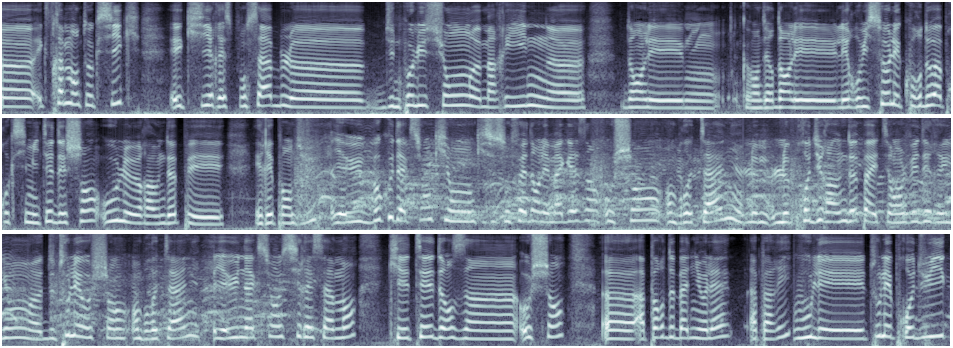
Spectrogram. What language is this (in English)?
French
